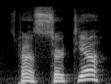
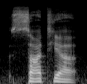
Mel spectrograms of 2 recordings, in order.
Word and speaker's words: Satya: like it's just the certia sir Tia I have literally only ever heard it as Satya nadala I've never heard it as certia the r is silent there's no R in his name it's a t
